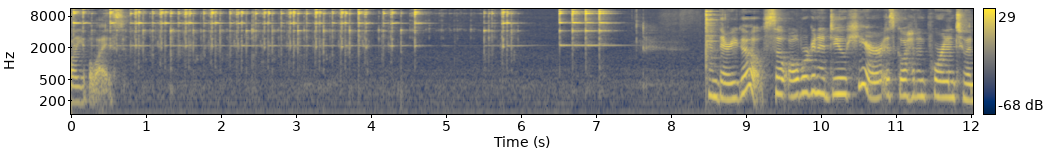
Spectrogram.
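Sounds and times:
metal rod clinking on glass: 0.0s - 7.5s.

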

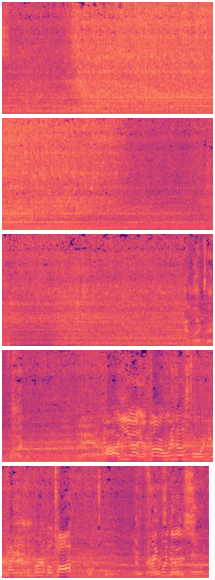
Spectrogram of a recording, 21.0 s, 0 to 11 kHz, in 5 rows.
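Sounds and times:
water rushing along hull: 0.0s - 12.2s
boat engine running: 0.0s - 21.0s.

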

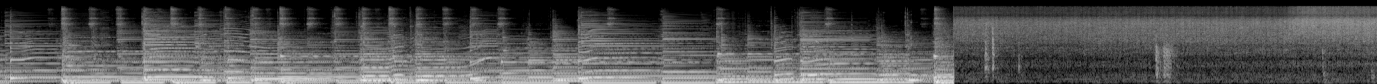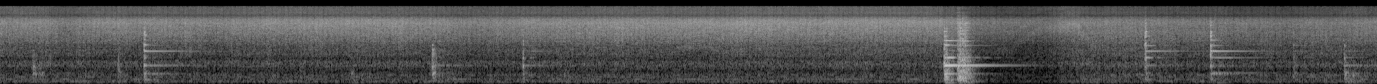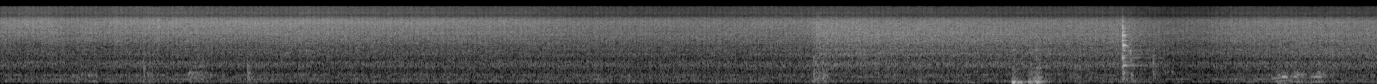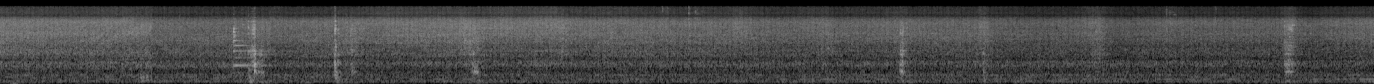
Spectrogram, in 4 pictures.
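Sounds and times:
vegetables sizzling in oil: 9.4s - 55.0s
spatula knocking on pan: 23.2s - 23.9s.

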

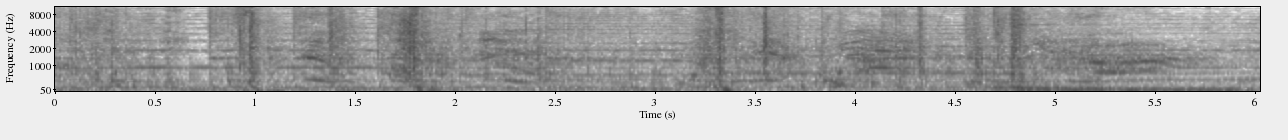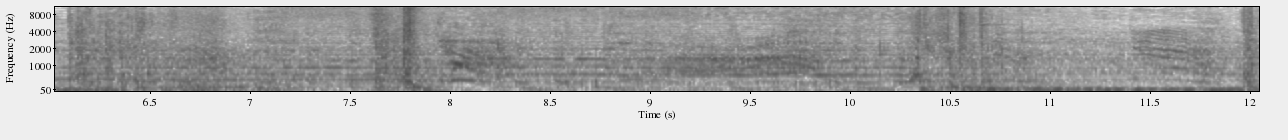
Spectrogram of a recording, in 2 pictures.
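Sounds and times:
punches and body blows landing: 0.0s - 5.3s
dramatic action music: 0.0s - 12.0s.

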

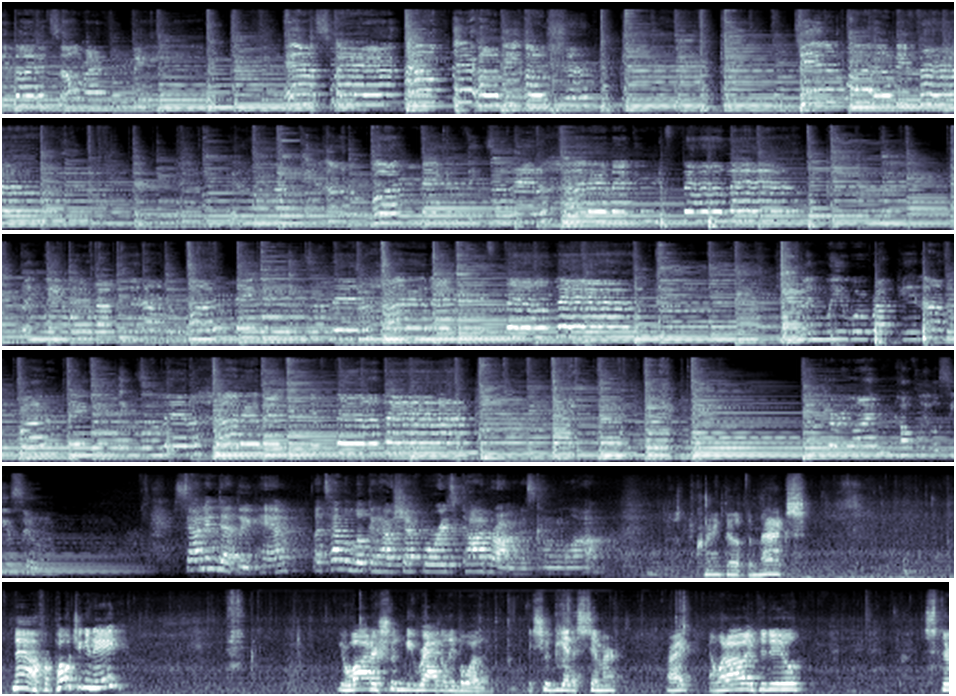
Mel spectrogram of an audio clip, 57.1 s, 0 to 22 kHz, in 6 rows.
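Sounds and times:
woman singing: 0.0s - 6.1s, 7.9s - 10.4s, 11.5s - 17.7s, 19.0s - 25.7s, 26.8s - 33.5s, 36.6s - 38.6s
strummed acoustic guitar: 0.0s - 39.2s.

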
